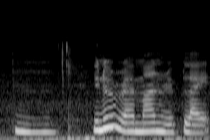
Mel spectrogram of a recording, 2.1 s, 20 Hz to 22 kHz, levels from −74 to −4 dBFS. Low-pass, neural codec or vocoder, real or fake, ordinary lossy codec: 7.2 kHz; none; real; none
